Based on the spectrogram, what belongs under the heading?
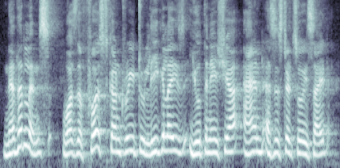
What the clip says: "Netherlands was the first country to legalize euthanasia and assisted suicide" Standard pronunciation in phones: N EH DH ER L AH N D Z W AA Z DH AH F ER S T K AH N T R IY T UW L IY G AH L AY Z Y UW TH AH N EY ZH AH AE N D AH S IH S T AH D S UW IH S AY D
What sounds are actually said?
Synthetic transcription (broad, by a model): N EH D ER L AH N D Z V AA Z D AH F ER S T K AH N T R IY T UW L IY G AH L AY Z Y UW T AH N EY SH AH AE N D AH S IH S T AH D S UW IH S AY D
